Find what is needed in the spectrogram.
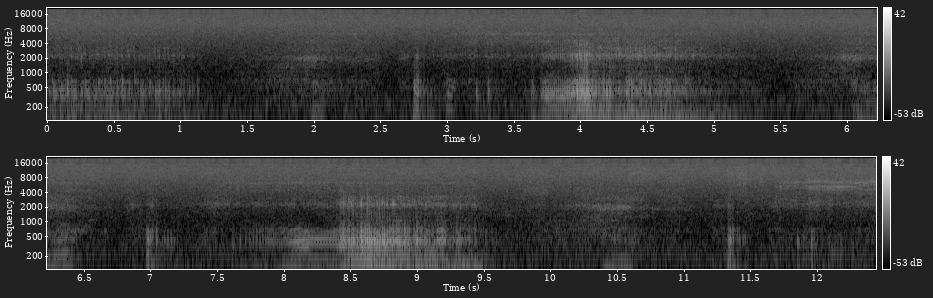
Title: snoring or bear rape?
